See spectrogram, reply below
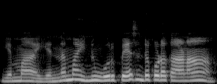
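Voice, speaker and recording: A man's voice: high voice, fast, phone-quality sound, lightly acted. A man voicing a kindly, hapless village doctor in a cartoon comedy, patient and fatherly, with a Madurai Tamil accent. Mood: puzzled.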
